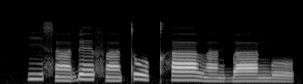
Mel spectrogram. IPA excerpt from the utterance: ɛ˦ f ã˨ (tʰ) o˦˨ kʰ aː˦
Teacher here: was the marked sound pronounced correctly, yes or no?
no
